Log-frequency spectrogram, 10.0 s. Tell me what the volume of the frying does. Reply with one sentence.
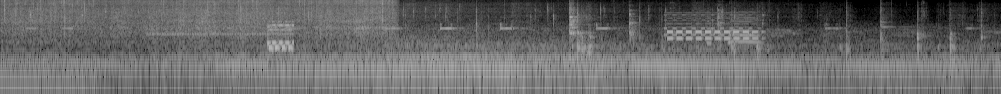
The volume of the frying goes down.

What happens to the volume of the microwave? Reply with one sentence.
The loudness of the microwave goes up, then down.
